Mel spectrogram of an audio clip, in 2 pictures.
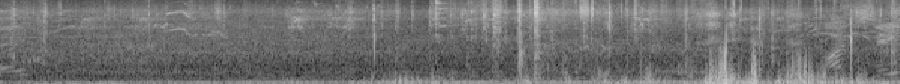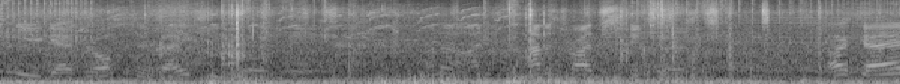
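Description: Wheels rolling on a concrete skatepark ramp, a low rumble with scattered clicks and clatter, loudest in a burst of knocks about five seconds in.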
